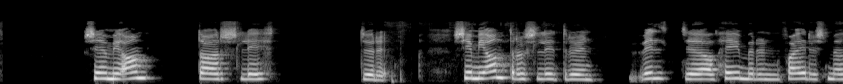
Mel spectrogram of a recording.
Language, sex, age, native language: Icelandic, male, 13, Icelandic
